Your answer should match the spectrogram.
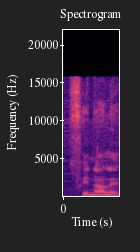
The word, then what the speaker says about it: Finale: New Edition dan juga Rexus Legionnaire MX 5.2 Finale atau Final, harusnya dibacanya Finale sih.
